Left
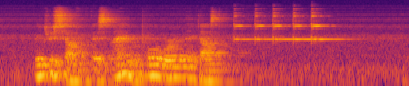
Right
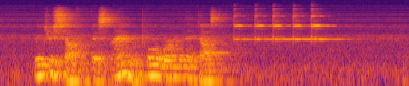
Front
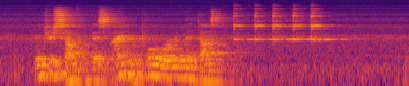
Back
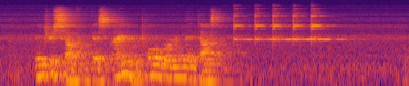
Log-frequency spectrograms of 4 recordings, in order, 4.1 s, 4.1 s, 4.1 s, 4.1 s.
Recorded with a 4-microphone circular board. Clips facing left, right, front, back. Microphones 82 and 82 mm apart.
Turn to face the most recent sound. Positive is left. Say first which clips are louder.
# left 1 dB, even
turn(degrees=175)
